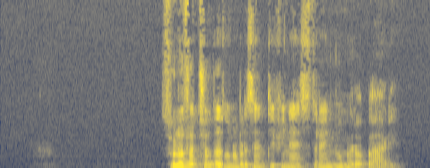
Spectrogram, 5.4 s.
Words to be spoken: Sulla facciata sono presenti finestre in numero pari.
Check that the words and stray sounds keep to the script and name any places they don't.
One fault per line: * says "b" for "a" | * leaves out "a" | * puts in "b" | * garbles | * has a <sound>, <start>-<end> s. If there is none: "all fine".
all fine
